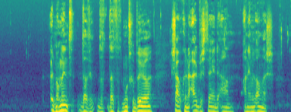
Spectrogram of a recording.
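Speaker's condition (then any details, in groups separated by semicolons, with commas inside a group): Parkinson's disease; speaks with difficulty, audibly so now, harder than before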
